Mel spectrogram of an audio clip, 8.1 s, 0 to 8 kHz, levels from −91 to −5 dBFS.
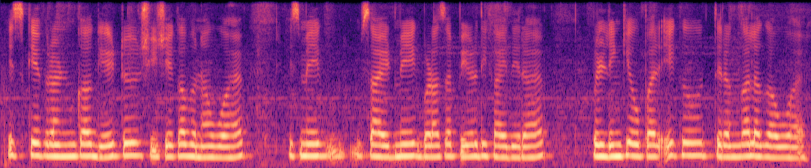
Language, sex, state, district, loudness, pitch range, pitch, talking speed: Hindi, male, Rajasthan, Churu, -13 LUFS, 205-220 Hz, 215 Hz, 215 wpm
